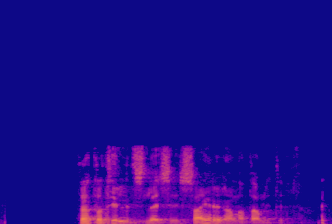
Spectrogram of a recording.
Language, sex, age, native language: Icelandic, male, 20-29, Icelandic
